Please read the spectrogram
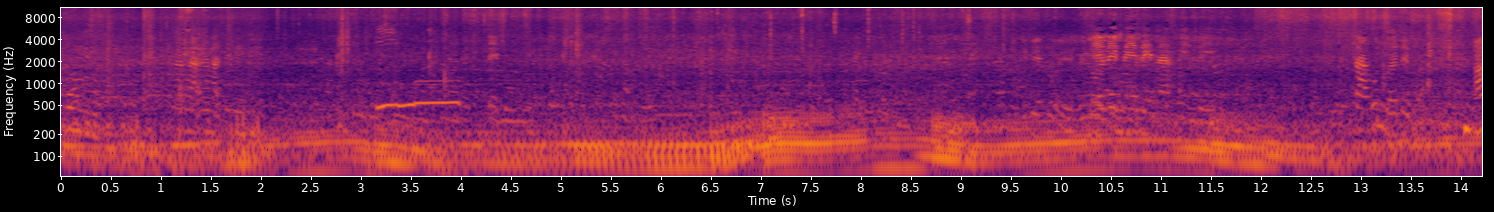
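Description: Motor traffic running close by: a steady low engine rumble from passing vehicles, loudest about six to eight seconds in, with people talking faintly over it.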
